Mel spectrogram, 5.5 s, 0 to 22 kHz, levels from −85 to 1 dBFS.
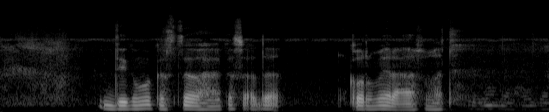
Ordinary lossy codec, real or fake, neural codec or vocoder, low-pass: none; real; none; none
